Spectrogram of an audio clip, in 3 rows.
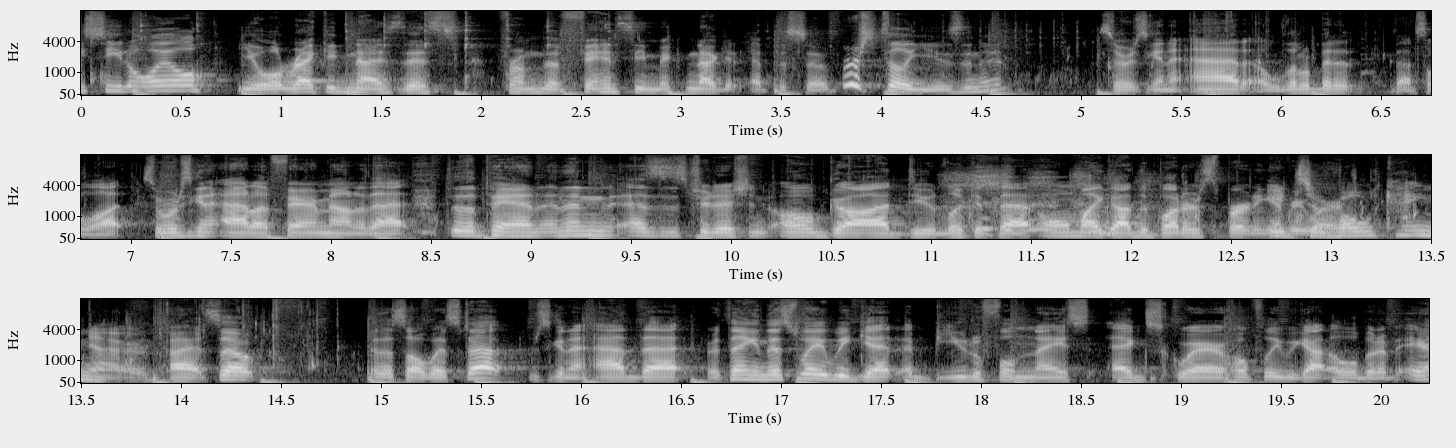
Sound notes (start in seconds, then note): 11.5 laughter; 13.0 in British Accent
